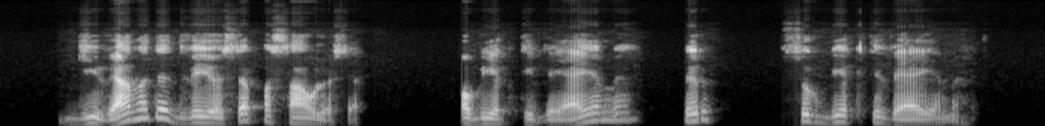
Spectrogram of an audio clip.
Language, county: Lithuanian, Panevėžys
